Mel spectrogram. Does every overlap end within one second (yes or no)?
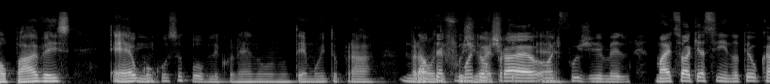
no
